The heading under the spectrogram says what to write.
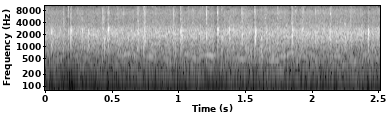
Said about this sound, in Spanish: Y la plaza que está llena en aplauso. Ahora se vuelve otra vez el silencio.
